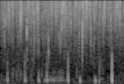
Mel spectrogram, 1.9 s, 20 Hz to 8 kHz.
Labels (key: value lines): label: biophony, pulse
recorder: SoundTrap 300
